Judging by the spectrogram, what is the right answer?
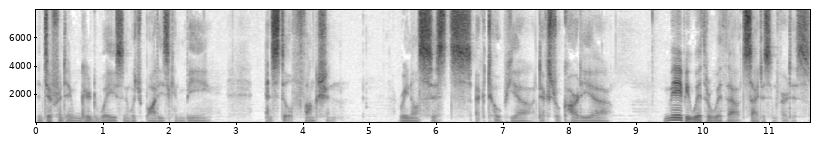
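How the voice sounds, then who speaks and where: A man's voice full of vocal fry, broken by long, frequent pauses. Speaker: medical student. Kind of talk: reflective essay reading.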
